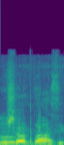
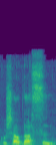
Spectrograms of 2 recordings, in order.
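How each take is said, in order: First: The name is pronounced the Romanian way. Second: The name is pronounced the Turkish way. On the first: "ca să înțeleagă tot românul" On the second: "Ei pronunță Kushadasi"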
